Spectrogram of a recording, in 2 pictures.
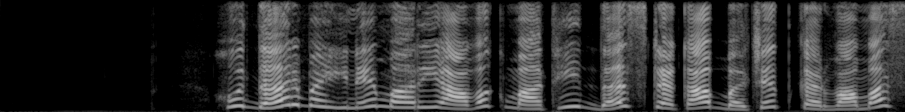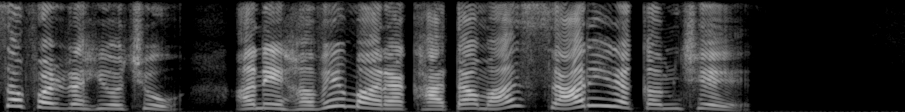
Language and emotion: Gujarati, happy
